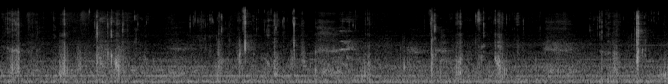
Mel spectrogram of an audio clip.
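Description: Close chewing of crisp stir-fried broccoli and Brussels sprouts, with scattered sharp crunches as the vegetables are bitten.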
